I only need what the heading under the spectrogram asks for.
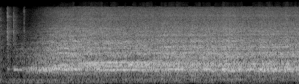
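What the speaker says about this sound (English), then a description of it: "we're just going to use the hair dryer again" A hair dryer runs steadily at close range, heating a 2004 BMW X3 E83 car door vapor barrier, with a constant loud airy whoosh and no voices.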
